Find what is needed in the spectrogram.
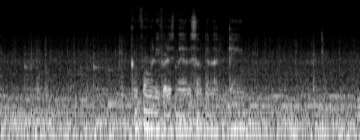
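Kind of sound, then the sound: nature, rain falling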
